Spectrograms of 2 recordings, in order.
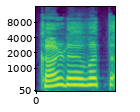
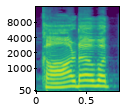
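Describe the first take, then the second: First: The first vowel is kept short. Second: The first vowel is drawn out long. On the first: The speaker calls it right. "ഒത്തിരി അങ്ങനെ stress ചെയ്ത് കഴിഞ്ഞ് കഴിഞ്ഞാൽ അത് കായായി പോകും" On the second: The speaker calls it wrong. "അത് കാടവത്ത് എന്ന് പറയുന്ന പോലെ ഫീൽ ചെയ്യുന്നു"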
